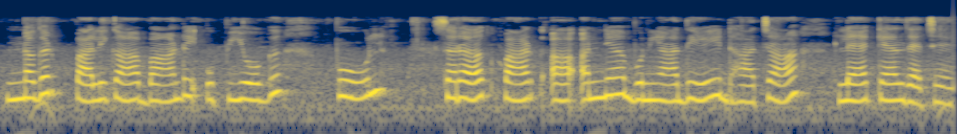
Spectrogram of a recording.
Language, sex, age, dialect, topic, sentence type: Maithili, female, 25-30, Eastern / Thethi, banking, statement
